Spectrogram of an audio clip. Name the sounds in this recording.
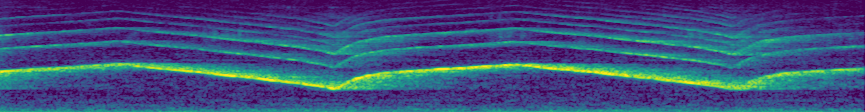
unidentified alert signal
